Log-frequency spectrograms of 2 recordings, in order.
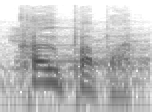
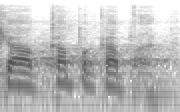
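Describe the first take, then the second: First: It starts 'ko' as in toe, then 'papa'. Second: It is said with hard 'kappa' syllables. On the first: The speaker calls it right. "It is actually ko papa. Ko as in toe, pa as in pa" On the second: The speaker calls it wrong. "he said ka kappa kappa"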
